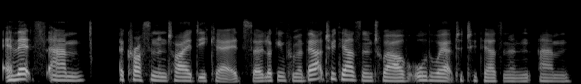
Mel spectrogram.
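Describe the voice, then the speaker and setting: A woman with a New Zealand accent gives an online talk as a wildlife biologist, friendly and chatty with plenty of ums and restarts. Her voice sits a little low for a woman. The sound is dry and close, with no room echo. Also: fairly quick. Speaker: guest speaker, wildlife biologist.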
